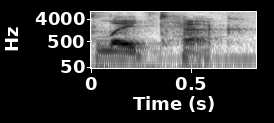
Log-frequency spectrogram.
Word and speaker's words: LaTeX: Well, it's actually pronounced LaTeX. I bet you didn't know that.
